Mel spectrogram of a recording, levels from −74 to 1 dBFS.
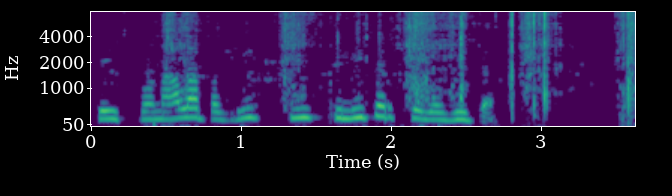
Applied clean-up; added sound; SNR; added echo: classical method spectral subtraction.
